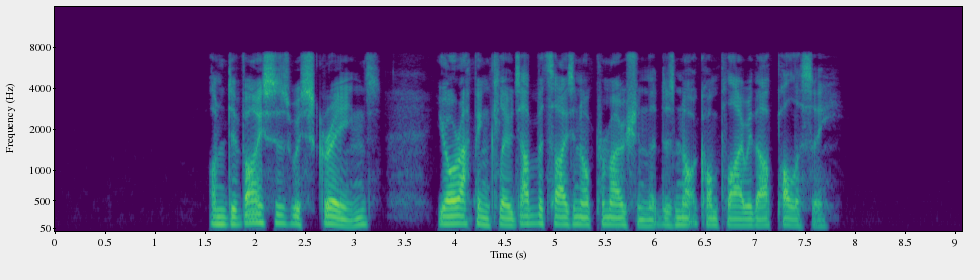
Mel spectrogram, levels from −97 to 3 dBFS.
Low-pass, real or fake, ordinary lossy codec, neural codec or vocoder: 7.2 kHz; real; none; none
